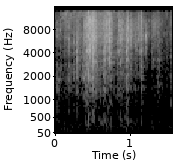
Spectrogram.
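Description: Continuous crinkling of paper notes being handled, a dry rustling texture with small irregular crackles throughout, no voices present.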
